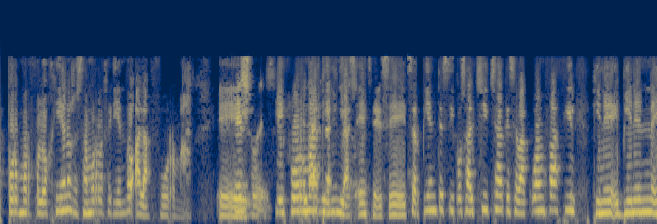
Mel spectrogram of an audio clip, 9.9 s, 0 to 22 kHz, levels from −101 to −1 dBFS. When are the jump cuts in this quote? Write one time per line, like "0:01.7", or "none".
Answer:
0:06.1
0:08.9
